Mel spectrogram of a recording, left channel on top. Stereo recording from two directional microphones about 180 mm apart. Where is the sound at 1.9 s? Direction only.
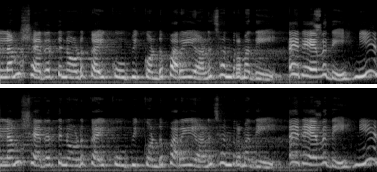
25° left (ahead or behind).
